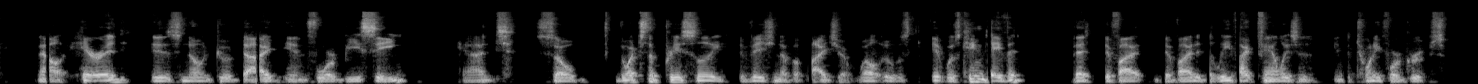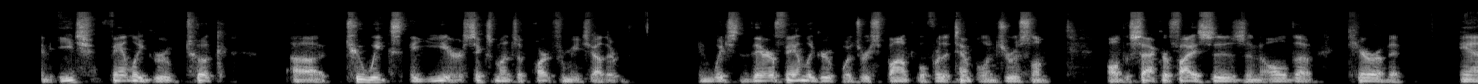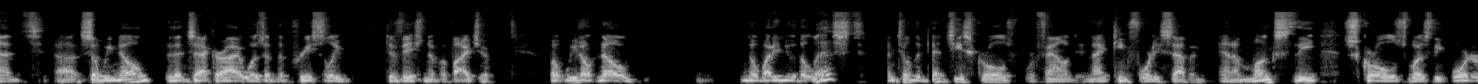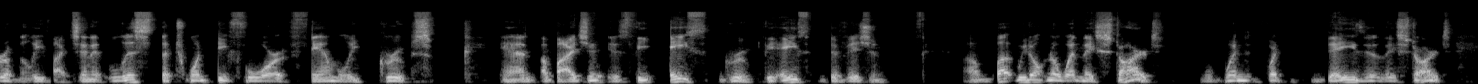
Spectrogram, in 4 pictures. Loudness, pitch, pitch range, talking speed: -19 LUFS, 80 Hz, 75-95 Hz, 145 wpm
